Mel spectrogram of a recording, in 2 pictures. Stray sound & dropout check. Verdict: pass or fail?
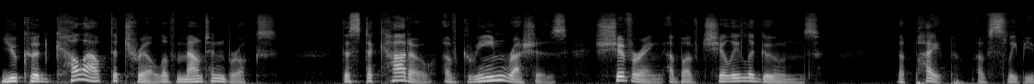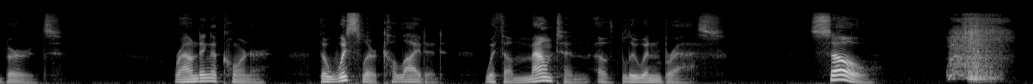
fail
